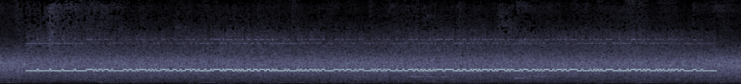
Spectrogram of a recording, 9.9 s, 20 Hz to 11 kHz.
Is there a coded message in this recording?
Yes: RTTY (45.45 baud, 170 Hz shift) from 0.4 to 9.6 s, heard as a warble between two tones, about 1850 Hz centre, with radio static and the noise of a crowd indoors. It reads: LEYHP QEEYI XXFRV NMSBQ FETWD EBZRN TKYOK BYSVC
